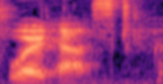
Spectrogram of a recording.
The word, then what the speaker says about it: Wodehouse: Wodehouse? It's a bit like Roadhouse. Roadhouse is a Family Guy. Wodehouse. Is that how you pronounce it? Wodehouse? – Yes. Yeah, Wodehouse.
